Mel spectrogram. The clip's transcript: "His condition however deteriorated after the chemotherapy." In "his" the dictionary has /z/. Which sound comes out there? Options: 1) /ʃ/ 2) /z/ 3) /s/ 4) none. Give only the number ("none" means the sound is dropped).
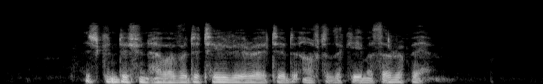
3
